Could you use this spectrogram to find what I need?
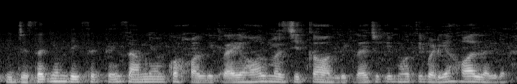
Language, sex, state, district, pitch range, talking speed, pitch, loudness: Hindi, male, West Bengal, Purulia, 105-125 Hz, 325 wpm, 120 Hz, -20 LUFS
